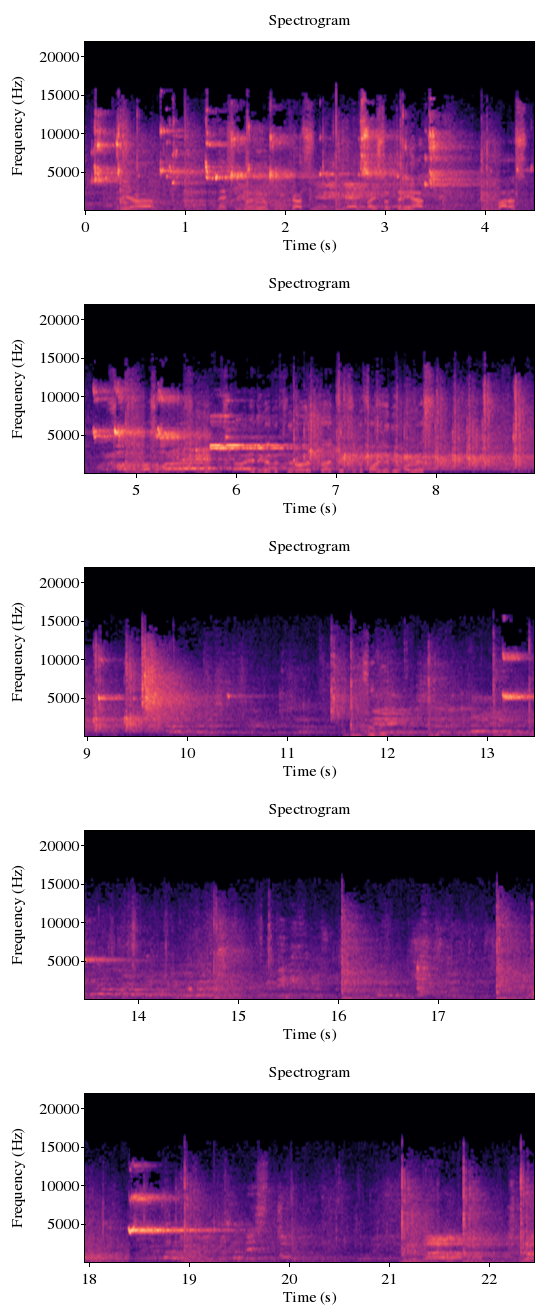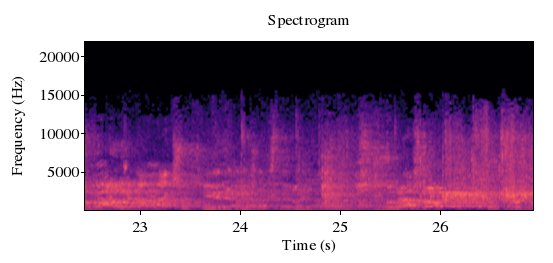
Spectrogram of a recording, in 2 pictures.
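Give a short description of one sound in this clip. Men call out to each other across a large echoing gym.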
